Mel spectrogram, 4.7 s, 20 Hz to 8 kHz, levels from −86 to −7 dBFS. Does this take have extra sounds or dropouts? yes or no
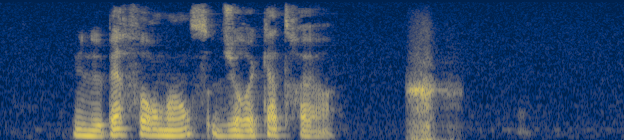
yes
